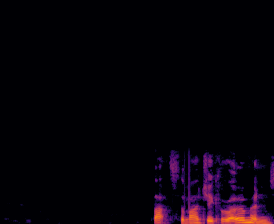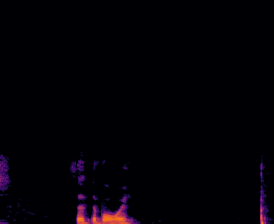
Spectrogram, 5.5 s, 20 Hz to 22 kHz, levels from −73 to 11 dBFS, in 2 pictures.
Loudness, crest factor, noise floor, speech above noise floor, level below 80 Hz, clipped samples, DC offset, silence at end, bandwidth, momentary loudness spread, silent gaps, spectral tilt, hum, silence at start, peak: -17 LUFS; 18 dB; -73 dBFS; 57 dB; -60 dBFS; under 0.1%; under 0.1%; 0.1 s; 7.4 kHz; 8 LU; none; -6.5 dB/octave; none; 1.55 s; -2 dBFS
